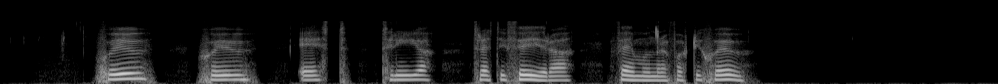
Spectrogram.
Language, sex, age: Swedish, female, 26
